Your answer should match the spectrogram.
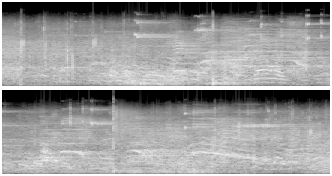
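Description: Live sound of an indoor volleyball match: players shouting and cheering in a reverberant gym, with sharp hits of the ball and brief squeaks of shoes on the hardwood court.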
